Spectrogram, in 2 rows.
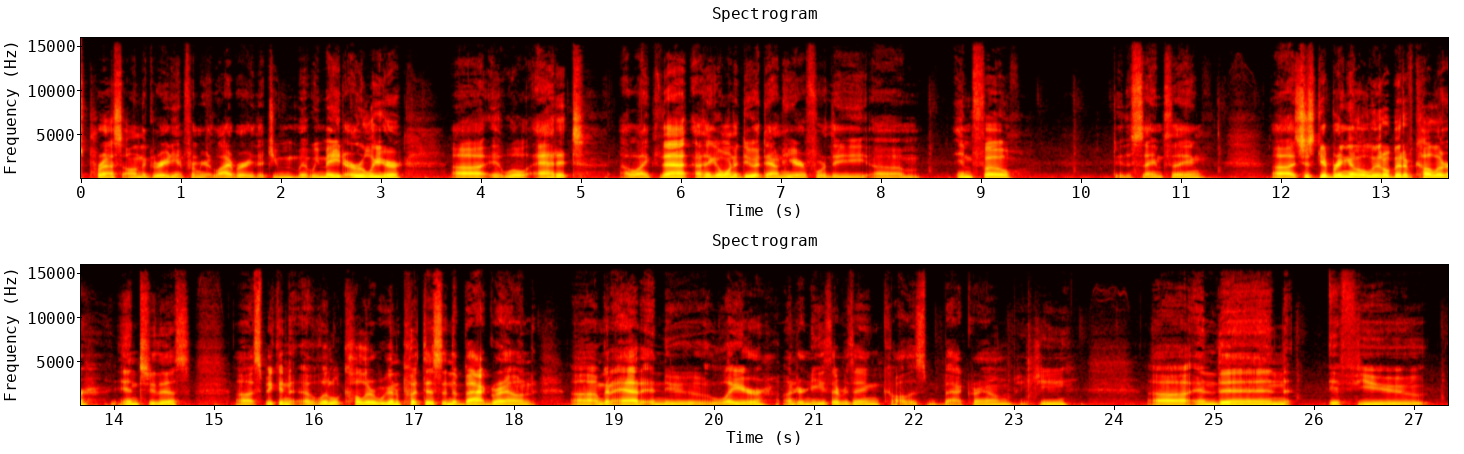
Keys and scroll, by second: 22.1 b, 22.6 g, 22.9 Return.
